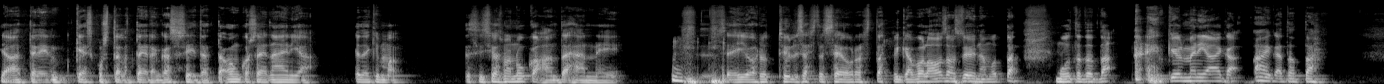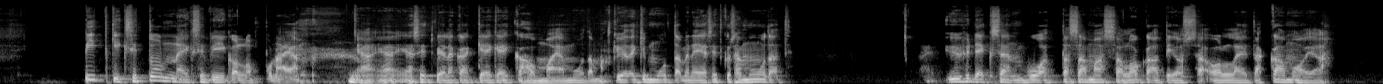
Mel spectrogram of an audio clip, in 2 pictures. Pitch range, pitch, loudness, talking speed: 100-125 Hz, 110 Hz, -18 LUFS, 140 wpm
